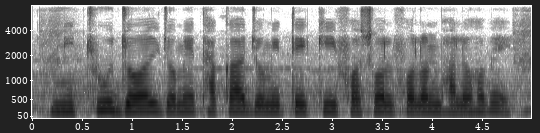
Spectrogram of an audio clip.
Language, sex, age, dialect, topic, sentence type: Bengali, female, 18-24, Jharkhandi, agriculture, question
